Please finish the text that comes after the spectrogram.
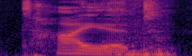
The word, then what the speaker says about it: tired: And the next one, which also has an ed ending, but it is a silent e. Tired.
